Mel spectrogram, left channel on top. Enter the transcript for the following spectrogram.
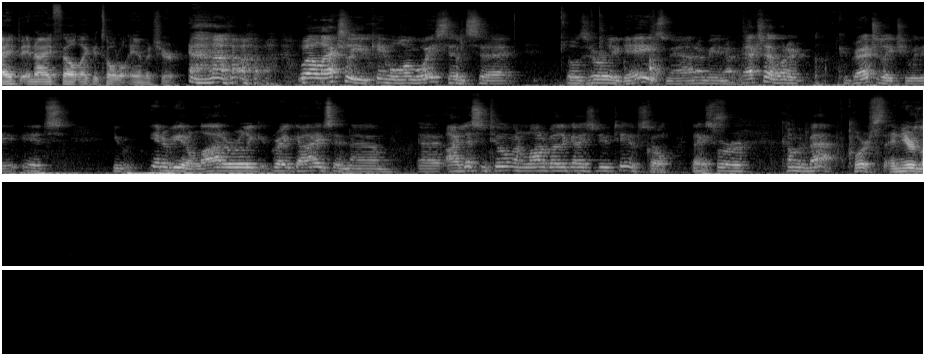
and I felt like a total amateur. Well, actually, you came a long way since those early days, man. I mean, actually, I want to congratulate you with it. You interviewed a lot of really great guys, and I listened to them, and a lot of other guys do too. So Cool. Thanks for coming back. Of course, and you're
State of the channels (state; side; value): silent; right; 57 dB below the other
